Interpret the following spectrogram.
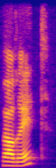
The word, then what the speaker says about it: baguette: would you say do you want a baguette the in bagette the two baget or like I mentioned in some dialects of French we might hear un but if we had that accent to pronounce the E on the end of then we would also do that on baget but that's not so common in French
